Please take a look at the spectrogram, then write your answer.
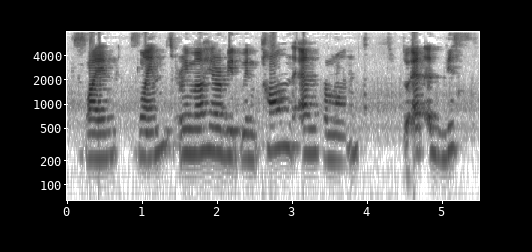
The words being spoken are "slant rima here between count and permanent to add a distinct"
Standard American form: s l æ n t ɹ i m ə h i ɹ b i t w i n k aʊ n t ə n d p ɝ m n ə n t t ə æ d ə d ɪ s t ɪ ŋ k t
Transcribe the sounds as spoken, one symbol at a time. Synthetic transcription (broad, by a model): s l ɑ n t ɹ i m ə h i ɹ b i t w i n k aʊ n ə n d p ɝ m ə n t t ə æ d ə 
